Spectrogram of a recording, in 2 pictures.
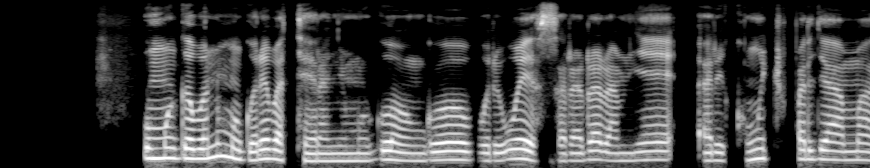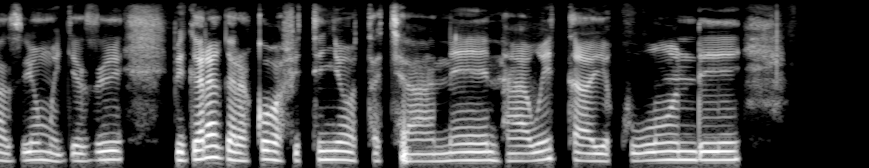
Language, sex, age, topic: Kinyarwanda, male, 25-35, health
